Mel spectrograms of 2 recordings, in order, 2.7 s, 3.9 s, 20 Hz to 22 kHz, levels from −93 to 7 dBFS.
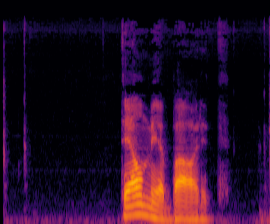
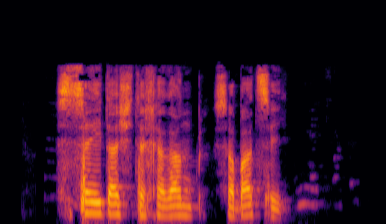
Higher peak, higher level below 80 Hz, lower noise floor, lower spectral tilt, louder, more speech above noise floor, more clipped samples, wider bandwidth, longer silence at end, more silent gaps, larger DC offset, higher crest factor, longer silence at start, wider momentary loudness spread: about the same, -2 dBFS vs 0 dBFS; first, -44 dBFS vs -58 dBFS; second, -61 dBFS vs -66 dBFS; first, -8 dB/octave vs -3.5 dB/octave; second, -19 LUFS vs -15 LUFS; second, 43 dB vs 50 dB; neither; first, 16 kHz vs 7.8 kHz; second, 0.6 s vs 1.05 s; neither; neither; about the same, 20 dB vs 18 dB; first, 1.2 s vs 0.55 s; about the same, 12 LU vs 12 LU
